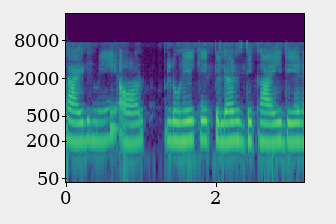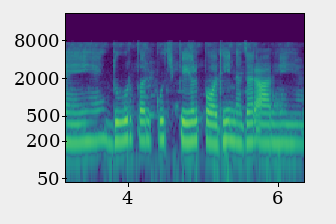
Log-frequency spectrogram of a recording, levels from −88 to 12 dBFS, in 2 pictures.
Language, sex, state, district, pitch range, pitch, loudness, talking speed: Hindi, female, Bihar, Supaul, 195-205 Hz, 200 Hz, -18 LUFS, 170 wpm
